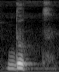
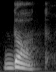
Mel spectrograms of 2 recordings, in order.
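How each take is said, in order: First: The vowel is long and rounded. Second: The vowel is short and open. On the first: The speaker calls it wrong. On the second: The speaker calls it right.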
